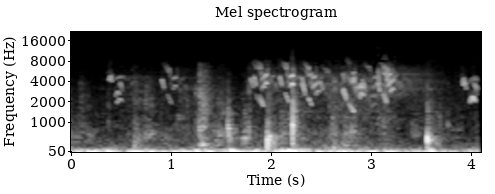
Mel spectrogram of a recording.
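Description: Small birds chirping in many short, quick calls over a steady low hum, with a few soft knocks.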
